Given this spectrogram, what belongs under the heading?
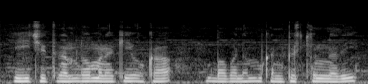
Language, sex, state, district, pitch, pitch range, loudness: Telugu, male, Telangana, Hyderabad, 140 Hz, 135-145 Hz, -15 LUFS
